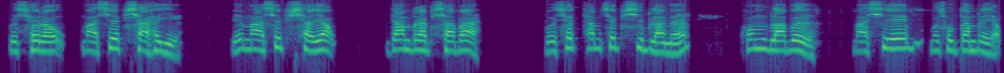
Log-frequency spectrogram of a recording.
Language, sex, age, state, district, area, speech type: Bodo, male, 60+, Assam, Udalguri, rural, spontaneous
